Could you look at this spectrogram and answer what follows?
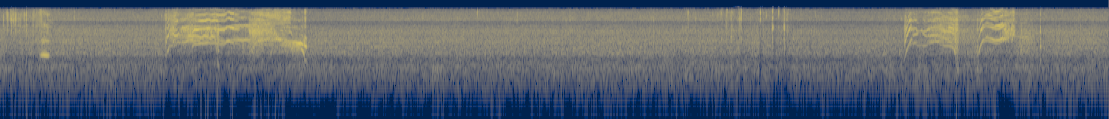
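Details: In a Finnish osprey nest, two chicks under a week old compete for food from their mother; two separate half-second bursts of shrill, chattering peeps stand out against a steady hiss.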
